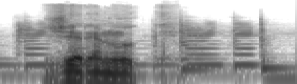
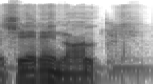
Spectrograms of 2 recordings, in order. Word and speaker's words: gerenuk: A palavra gerenuk, pronunciada com um G duro, vem da língua somali, que significa gira-pescoço.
